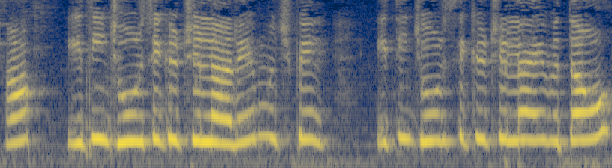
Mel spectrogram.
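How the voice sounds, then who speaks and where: A woman voicing a sly young daughter-in-law in an animated story, indignant and protesting. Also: very high-pitched, fast, slight background noise.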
